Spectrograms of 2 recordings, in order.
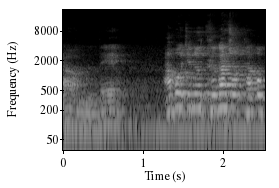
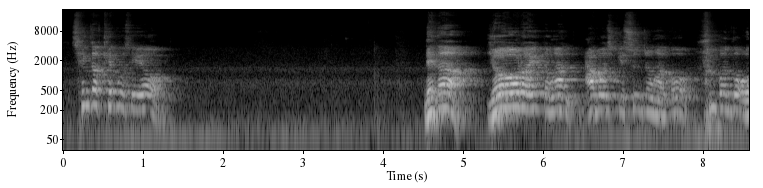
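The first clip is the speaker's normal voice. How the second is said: hurt protest; 4 semitones higher, 6 dB louder than usual. Retold or imitated. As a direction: let the resentment pour out. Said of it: "그러면서 서운해하고 있는 것입니다".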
